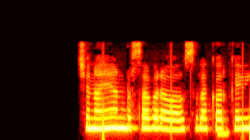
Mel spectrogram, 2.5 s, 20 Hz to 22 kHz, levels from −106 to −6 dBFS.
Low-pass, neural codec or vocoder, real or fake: 7.2 kHz; none; real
